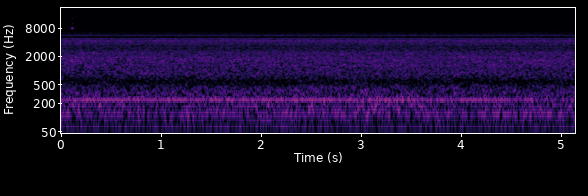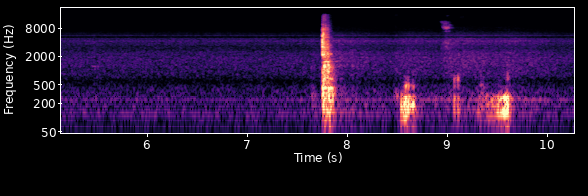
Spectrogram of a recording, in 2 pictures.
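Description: Near silence: a faint steady hiss of room tone, broken near the end by a single sharp click.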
